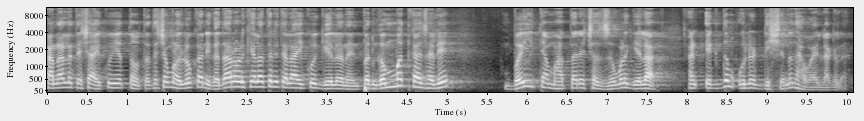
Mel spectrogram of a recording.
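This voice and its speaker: A man's voice: a little high, animated, fairly quick. A man preaching a devotional sermon in a storytelling manner, repeating phrases and asking rhetorical questions. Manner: repeats phrases, acts out quotes, asks the audience rhetorical questions. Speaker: religious preacher.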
